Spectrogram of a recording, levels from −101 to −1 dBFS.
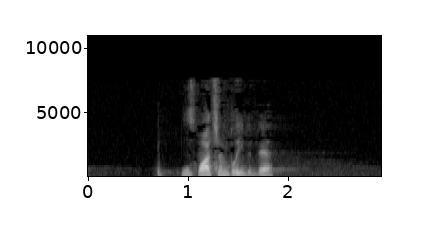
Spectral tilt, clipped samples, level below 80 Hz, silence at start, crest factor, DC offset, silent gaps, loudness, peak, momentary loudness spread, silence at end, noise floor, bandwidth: -5.5 dB/octave; under 0.1%; -86 dBFS; 0.7 s; 24 dB; under 0.1%; none; -34 LUFS; -14 dBFS; 19 LU; 1.1 s; -82 dBFS; 7.6 kHz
